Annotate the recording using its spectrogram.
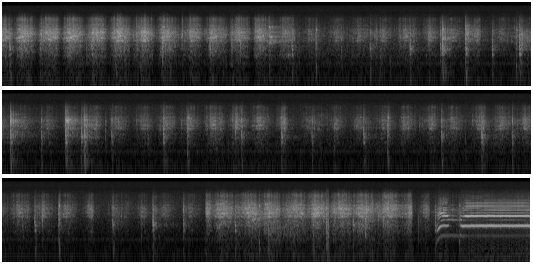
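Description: Axes chopping into a standing tree trunk in a fast, even rhythm of strokes as a tree is felled, louder in the first few seconds and again near the end.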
